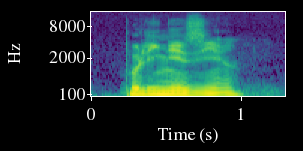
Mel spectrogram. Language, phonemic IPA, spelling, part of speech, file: French, /pɔ.li.ne.zjɛ̃/, polynésien, adjective, Fr-polynésien.ogg
- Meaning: of Polynesia; Polynesian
